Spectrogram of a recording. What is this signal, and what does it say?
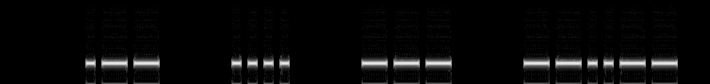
Morse code, heard as a keyed tone, about 15 wpm, spaced as for 8 wpm, 1000 Hz. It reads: WHO,
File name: qotdfiles / 8wpm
